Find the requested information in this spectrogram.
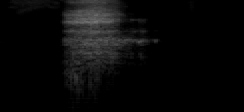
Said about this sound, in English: Breathe all of your air out through your mouth,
